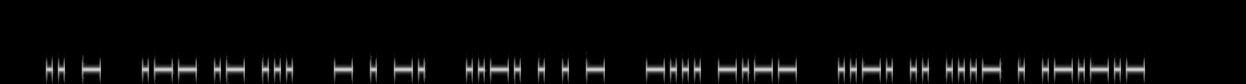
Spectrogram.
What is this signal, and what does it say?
Morse code, heard as a keyed tone, about 20 wpm, 700 Hz. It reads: IT WAS TEN FEET BY FIVE.
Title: Sentences from Top 1000 Words - Review Part 2 - 20wpm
